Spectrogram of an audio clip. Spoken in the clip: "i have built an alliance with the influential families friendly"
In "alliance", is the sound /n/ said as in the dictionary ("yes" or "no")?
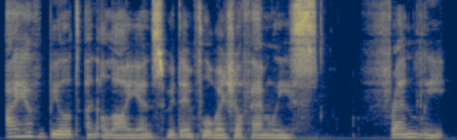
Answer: yes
